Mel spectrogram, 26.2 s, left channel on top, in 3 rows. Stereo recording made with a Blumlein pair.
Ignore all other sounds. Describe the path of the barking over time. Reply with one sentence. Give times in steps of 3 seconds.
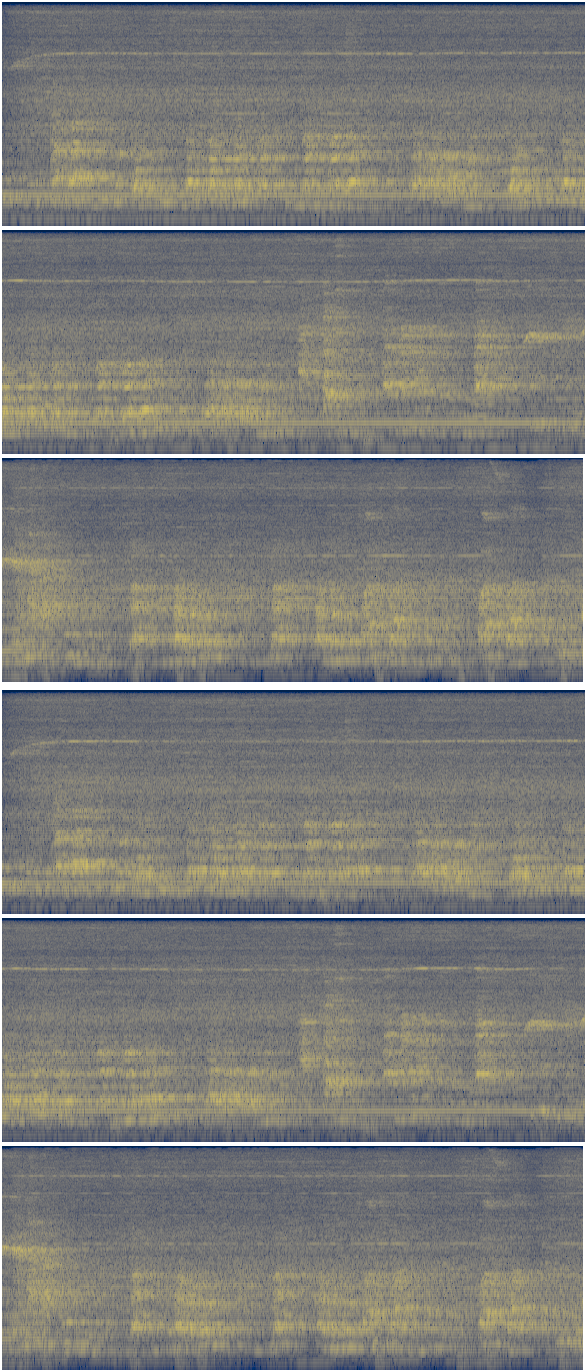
You can hear the barking on the left from 0 s, in the centre from 15 s and on the left from 21 s.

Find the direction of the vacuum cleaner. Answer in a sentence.
In this clip you hear the vacuum cleaner on the right.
